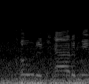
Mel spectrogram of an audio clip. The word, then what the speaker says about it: Codecademy: word for academy and it's pronounced code academy the same way how do you expect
